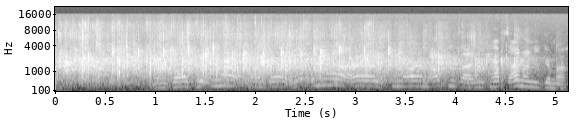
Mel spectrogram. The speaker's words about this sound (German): Ihr seid mutig, Applaus für euch.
